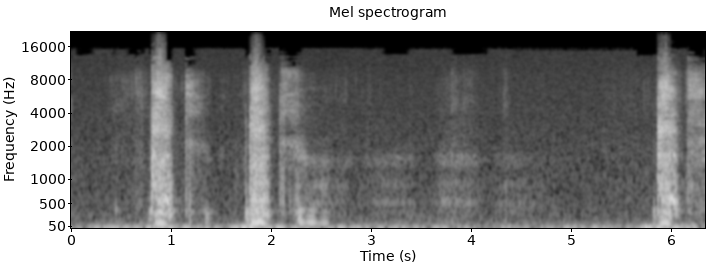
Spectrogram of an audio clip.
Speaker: Oh, fuck, I'm gonna sneeze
